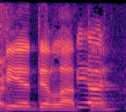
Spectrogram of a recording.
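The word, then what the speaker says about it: fior di latte: Fior de latte.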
